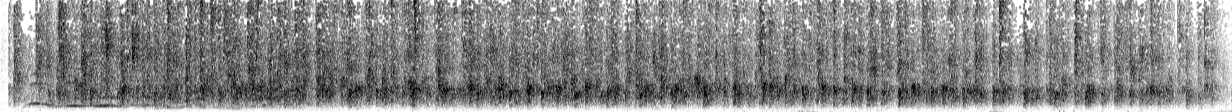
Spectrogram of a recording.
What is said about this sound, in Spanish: Por eso, el primer aplauso de esta velada se lo lleva ni más ni menos que el gran Aitor Saraiva.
